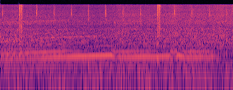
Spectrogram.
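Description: A Triumph Street Triple RS motorcycle with its stock exhaust holds a loud, steady engine drone near at hand, its pitch shifting slightly a couple of times. No voices are heard.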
